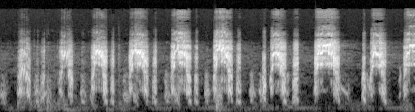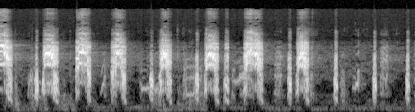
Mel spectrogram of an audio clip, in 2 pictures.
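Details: Male partridge giving its hunting call: a long, busy series of loud, raspy chattering notes in uneven pairs and triplets, running continuously for over eight seconds.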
